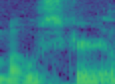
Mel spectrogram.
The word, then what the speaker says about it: Mostert: I got Mossert, whatever his name is, from San Francisco. – You going to disrespect Raheem Mostert like that? – Mostert? – Yeah. – Like Mustard? – He's been saying his name wrong the whole time.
